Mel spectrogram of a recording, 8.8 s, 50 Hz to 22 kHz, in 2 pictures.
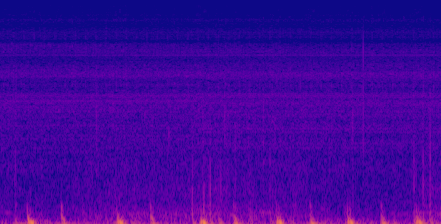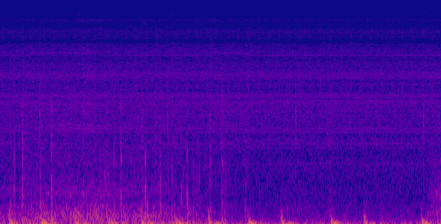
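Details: Paired low, close, muffled heartbeat thumps about 90 beats a minute with faint rubbing noise; self-recorded heart sounds, owner asking whether the heart sounds healthy.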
